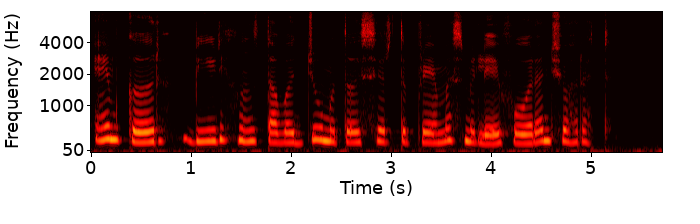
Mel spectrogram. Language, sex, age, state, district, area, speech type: Kashmiri, female, 30-45, Jammu and Kashmir, Kulgam, rural, read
